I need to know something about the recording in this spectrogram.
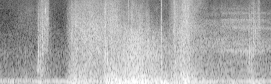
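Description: A magical whooshing burst swells and fades.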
